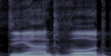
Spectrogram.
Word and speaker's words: Die Antwoord: Do you know, I think the proper pronunciation is Deantwoord, but it's Deantwood, Die Antwood. – Yeah. – It reads as Die Antwood.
